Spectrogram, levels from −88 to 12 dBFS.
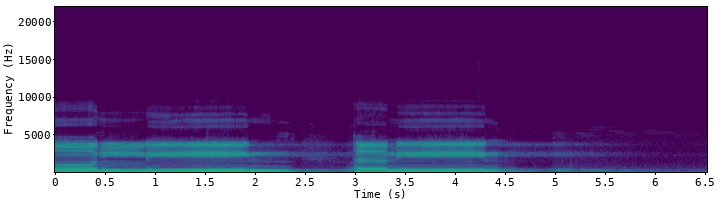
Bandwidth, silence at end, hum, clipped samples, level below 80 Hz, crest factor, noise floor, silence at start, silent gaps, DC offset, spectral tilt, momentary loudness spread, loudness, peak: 8.2 kHz; 1 s; none; under 0.1%; -70 dBFS; 16 dB; -63 dBFS; 0 s; none; under 0.1%; -7 dB/octave; 11 LU; -30 LUFS; -14 dBFS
